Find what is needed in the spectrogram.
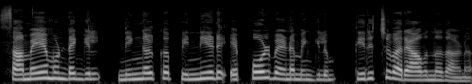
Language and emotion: Malayalam, neutral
